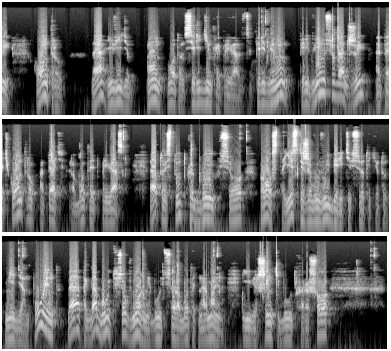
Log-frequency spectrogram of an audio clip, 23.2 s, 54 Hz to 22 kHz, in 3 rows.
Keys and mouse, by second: 6.6 g, 12.5-15.9 drag, 18.9 g, 20.7 g.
